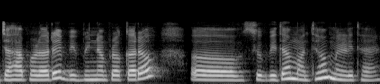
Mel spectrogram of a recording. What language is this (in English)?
Odia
